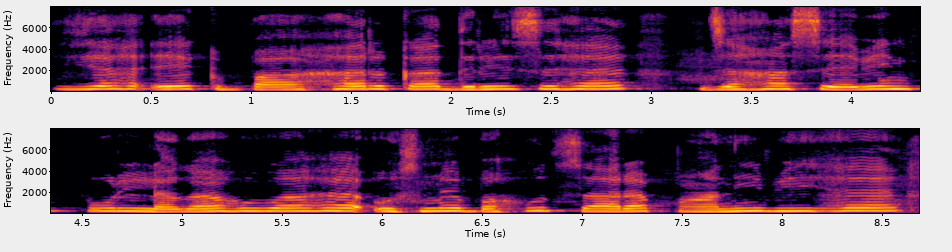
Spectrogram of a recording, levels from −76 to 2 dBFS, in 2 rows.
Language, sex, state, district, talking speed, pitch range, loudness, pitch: Hindi, female, Jharkhand, Palamu, 125 wpm, 235-265 Hz, -15 LUFS, 255 Hz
